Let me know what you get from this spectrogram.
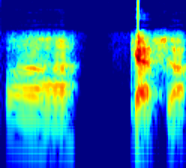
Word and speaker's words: Kesha: Yeah, I'll go with Kesha.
